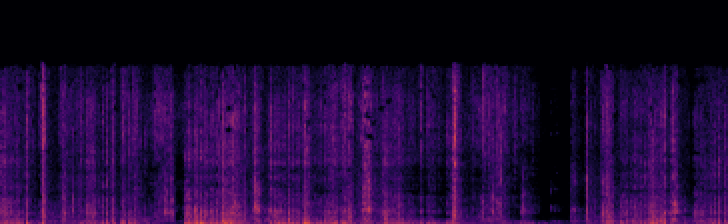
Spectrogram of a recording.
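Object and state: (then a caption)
Soap bar being shaved. A solid orange soap bar held in the hand is shaved with a utility knife blade into long curls. Repeated crisp, crunchy scraping strokes with sharp clicks fill the clip, broken by a short quiet pause near the end before the shaving resumes.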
